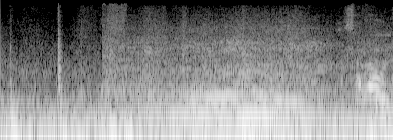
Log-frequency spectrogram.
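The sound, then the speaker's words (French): A car engine rumbles steadily in Kabul, its pitch climbing as the vehicle pulls away and picks up speed, with a brief voice heard near the end. “Il nous rejoint, mon traducteur et moi, dans la voiture.”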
